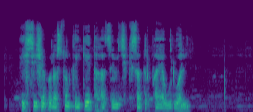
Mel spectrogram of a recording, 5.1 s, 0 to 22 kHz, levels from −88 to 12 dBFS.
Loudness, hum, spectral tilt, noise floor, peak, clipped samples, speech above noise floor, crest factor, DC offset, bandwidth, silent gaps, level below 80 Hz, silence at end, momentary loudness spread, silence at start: -28 LUFS; none; -3.5 dB/octave; -66 dBFS; -10 dBFS; under 0.1%; 37 dB; 20 dB; under 0.1%; 10.5 kHz; none; -60 dBFS; 1.25 s; 9 LU; 0.3 s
